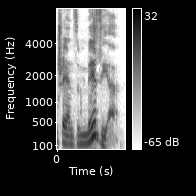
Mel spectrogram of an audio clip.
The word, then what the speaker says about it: transmisia: For those who don't know, there's a difference between transphobia and transmisia. Did I say that right? Is it transmisia? Transmisia, yes.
